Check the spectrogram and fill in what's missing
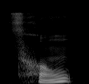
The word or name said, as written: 丛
